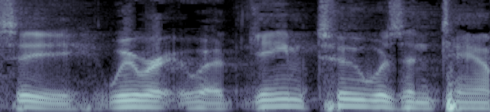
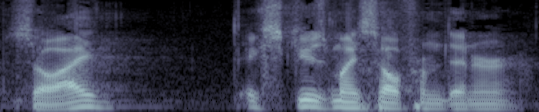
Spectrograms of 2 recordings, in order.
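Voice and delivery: ordinary talk, nothing marked

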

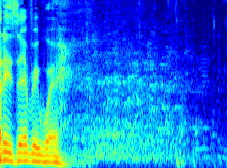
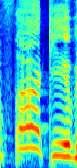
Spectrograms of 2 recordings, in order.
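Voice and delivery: put-on kid cursing back; 8 semitones higher, 5 dB louder than usual. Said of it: "I go".

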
